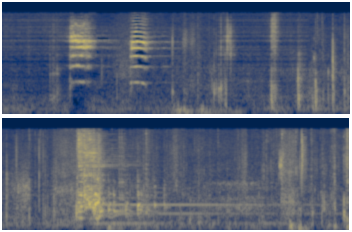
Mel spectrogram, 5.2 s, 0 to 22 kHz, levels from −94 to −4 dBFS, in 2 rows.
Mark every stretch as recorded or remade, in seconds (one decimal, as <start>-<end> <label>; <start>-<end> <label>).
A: 0.0-0.7 remade; 0.7-1.6 recorded; 1.6-2.3 remade; 2.3-5.2 recorded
